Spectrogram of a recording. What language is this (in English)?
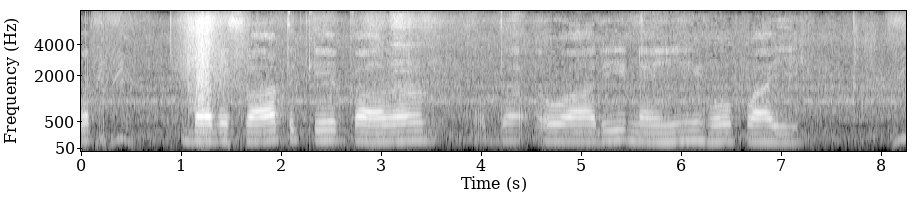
Bhojpuri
